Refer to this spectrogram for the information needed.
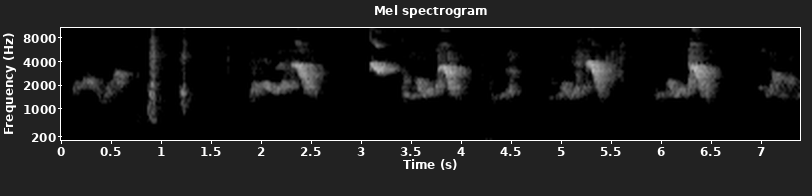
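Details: Indoors on its first day at home, a tame hand-fed budgie repeats bright, upward-sweeping warbled calls roughly once a second, with a few sharp clicks early on.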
